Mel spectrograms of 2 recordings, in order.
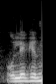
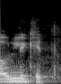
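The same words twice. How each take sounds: First: "उल्लेखित" with an e after the double l; wrong pronunciation. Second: "उल्लिखित" with an i after the double l; correct pronunciation. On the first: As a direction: say "उल्लेखित" as ul-le-khit. ("उल्लेखित" में ले, गलत उच्चारण) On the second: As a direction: say "उल्लिखित" as ul-li-khit. ("उल्लिखित" में लि, सही उच्चारण) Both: Shown as a demonstration. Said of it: "उल्लेखित नहीं, उल्लिखित होगा".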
